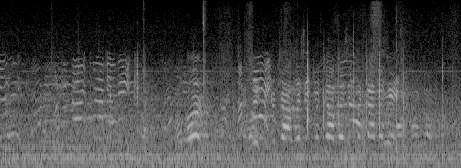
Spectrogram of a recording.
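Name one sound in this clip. Young girls shout and call out across an open playing field.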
